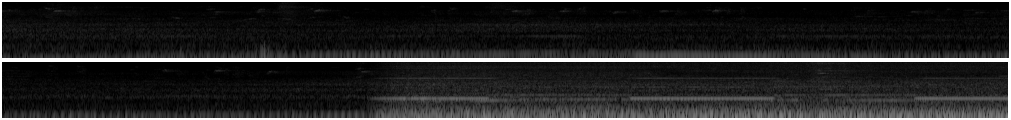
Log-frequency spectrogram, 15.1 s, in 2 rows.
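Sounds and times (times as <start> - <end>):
faint low engine rumble: 0.0 - 15.0
birds chirping: 10.2 - 15.0
oncoming train rumble: 10.2 - 15.0
held musical notes: 10.3 - 15.0.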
